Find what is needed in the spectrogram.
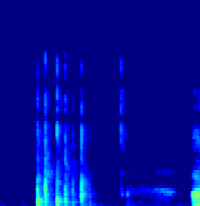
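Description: A quick cluster of small clicks and taps, then a softer rustle: things being handled on a desk.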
